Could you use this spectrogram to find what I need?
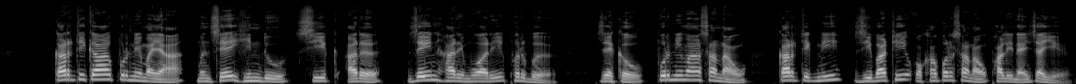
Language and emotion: Bodo, neutral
